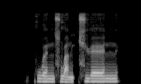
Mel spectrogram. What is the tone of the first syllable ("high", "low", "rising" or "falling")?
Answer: high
